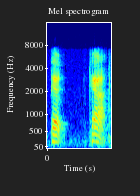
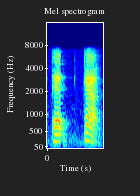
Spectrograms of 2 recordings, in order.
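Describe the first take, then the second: No difference in how they are said.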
